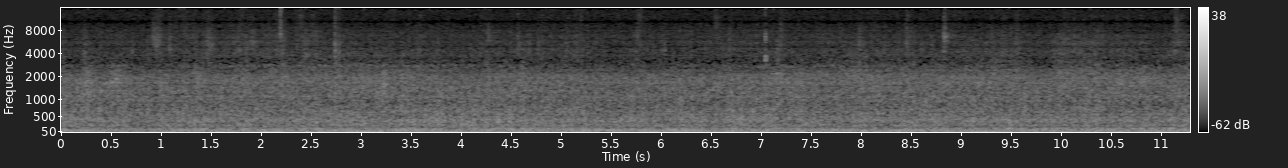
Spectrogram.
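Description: Steady low rumble of a moving Amtrak passenger train heard from inside the car, wheels running on the rails, with a few faint clicks.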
